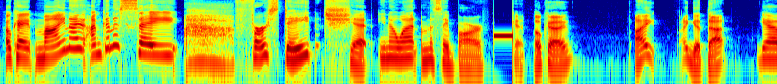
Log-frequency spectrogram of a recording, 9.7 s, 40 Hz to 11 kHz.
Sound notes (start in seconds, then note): 6.2 beep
